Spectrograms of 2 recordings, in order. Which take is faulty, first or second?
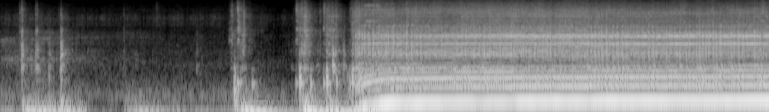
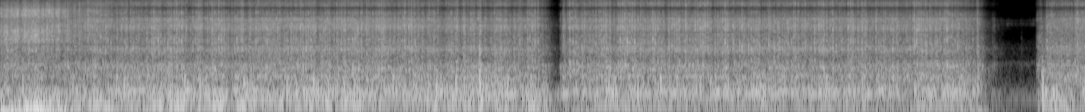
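second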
